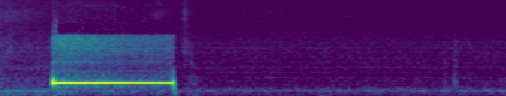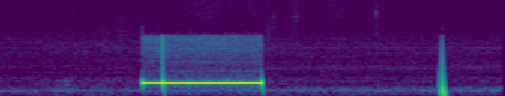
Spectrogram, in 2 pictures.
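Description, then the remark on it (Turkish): A telephone ringback tone sounds twice, each steady beep lasting about a second with a long silent gap between them, followed by a short click near the end over faint background hum. “Bir dakika bir arayalım bakalım.”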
